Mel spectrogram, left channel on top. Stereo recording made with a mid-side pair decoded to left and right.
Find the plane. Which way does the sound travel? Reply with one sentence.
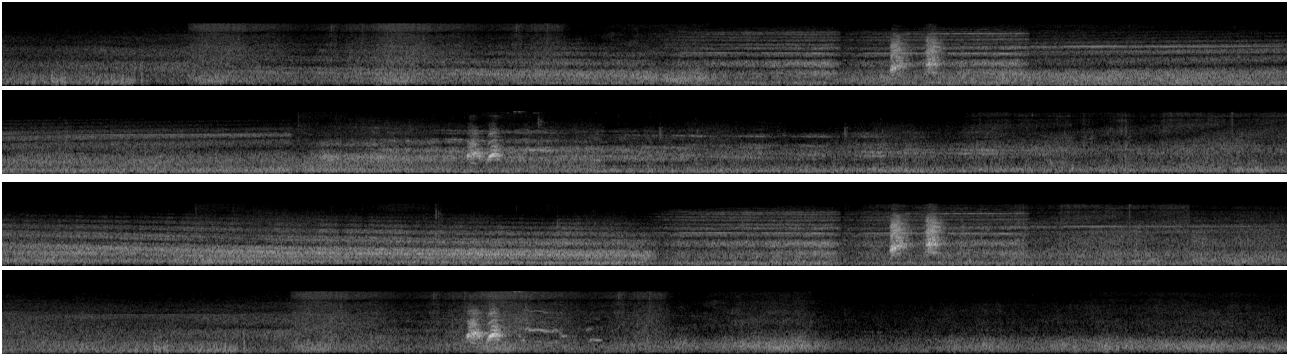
You can hear the plane go from the right side to the left.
